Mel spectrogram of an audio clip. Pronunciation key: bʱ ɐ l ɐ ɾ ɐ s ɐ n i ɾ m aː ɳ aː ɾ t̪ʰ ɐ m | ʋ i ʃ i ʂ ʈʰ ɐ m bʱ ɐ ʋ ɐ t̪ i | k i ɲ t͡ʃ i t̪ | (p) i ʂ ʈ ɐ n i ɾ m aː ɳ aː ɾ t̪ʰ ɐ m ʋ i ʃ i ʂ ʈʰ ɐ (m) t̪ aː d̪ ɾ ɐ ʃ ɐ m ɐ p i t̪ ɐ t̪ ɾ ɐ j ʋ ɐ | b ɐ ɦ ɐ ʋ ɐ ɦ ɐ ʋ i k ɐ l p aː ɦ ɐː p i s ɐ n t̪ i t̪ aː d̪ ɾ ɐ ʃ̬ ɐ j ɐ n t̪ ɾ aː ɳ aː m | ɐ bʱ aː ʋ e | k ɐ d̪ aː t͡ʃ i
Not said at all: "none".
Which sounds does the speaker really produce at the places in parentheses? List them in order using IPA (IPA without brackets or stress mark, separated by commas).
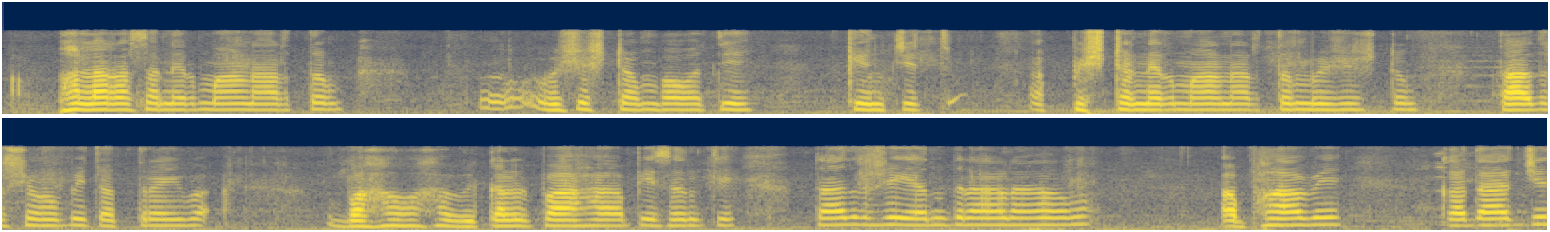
p, m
